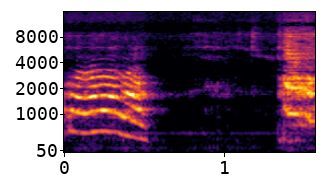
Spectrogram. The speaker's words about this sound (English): This is what a squeaking Asian elephant sounds like.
